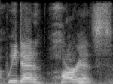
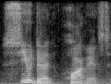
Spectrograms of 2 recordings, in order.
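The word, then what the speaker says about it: Ciudad Juárez: el paso and juarez catch myself before i went further it's ciudad juarez excuse me so my pronunciation needs some work once again apologies it's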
